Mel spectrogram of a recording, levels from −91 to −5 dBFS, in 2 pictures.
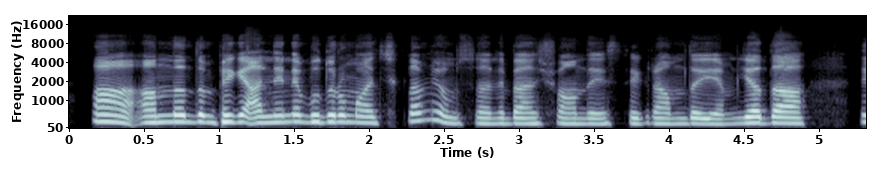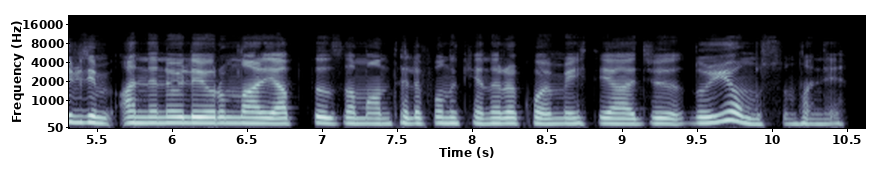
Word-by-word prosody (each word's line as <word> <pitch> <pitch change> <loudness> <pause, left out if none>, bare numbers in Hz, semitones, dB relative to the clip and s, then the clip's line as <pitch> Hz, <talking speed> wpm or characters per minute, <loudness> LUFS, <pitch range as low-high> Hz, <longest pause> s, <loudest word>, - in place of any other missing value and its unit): A, 250 - +2 0.3
anladım. 230 +1 +3
Peki, 240 0 +5
annene 230 +4 +2
bu 240 -1 +3
durumu 235 -1 +2
açıklamıyor 265 +6 -2
musun? 195 0 -6
Hani, 185 0 -3
"Ben 185 -1 +1
şu 190 +2 -7
anda 180 -1 -2
Instagram'dayım." 180 -1 -2
ya 205 0 +4
da 200 -2 +4 0.4
ne 235 - 0
bileyim 220 -4 0
annen 200 0 0
öyle 205 0 +3
yorumlar 200 -1 +3
yaptığı 185 +1 0
zaman 185 -1 -4
telefonu 195 0 -3
kenara 190 0 -2
koyma 185 -1 -3
ihtiyacı 185 -1 -3
duyuyor 230 +8 +1
musun 175 -3 -7
hani? 175 0 -9
195 Hz, 165 wpm, -23 LUFS, 185-210 Hz, 0.4 s, Peki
